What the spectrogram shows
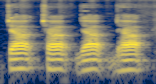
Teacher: जिन व्यंजनों के उच्चारण में जिह्वा का अग्रभाग कठोर तालु को स्पर्श करता है उन्हें तालव्य व्यंजन कहते हैं, जैसे च, छ, ज, झ, व या स।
